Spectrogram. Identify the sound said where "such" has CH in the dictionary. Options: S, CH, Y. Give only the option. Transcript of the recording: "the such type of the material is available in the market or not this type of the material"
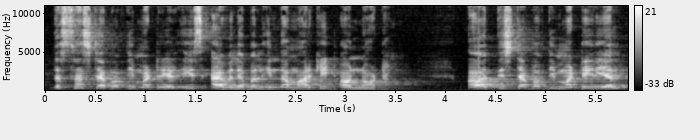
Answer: S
